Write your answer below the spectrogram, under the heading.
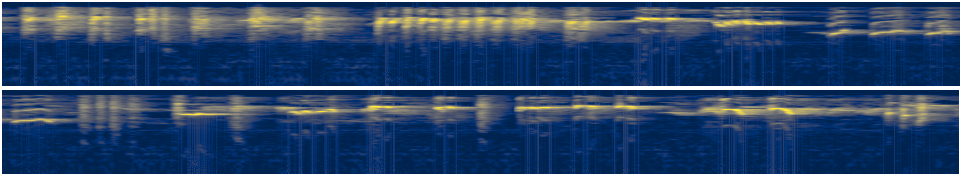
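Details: Champion training song of a bird: dense, shrill twittering and buzzy trills, then a run of four falling whistled notes, followed by varied high slurred phrases, rapid and nonstop in a clean recording.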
